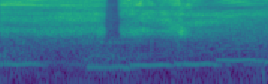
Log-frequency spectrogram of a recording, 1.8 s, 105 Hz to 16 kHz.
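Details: 2010 Toyota RAV4 running engine with a loud steady hiss of air escaping at an intake hose/pipe that is leaking air.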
